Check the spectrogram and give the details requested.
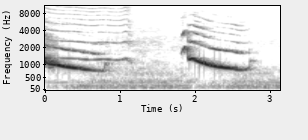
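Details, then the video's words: Miniature Pinscher pet dog named Pulga howling in response to the noise of a squeaky toy: two drawn-out, clear howls, each about a second long, sliding downward in pitch, separated by a short pause. "Pulga howls to squeaky noise , pulga uiva!"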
